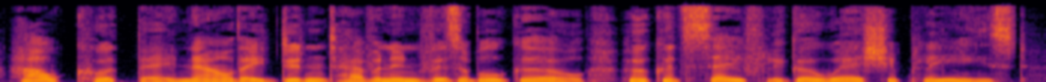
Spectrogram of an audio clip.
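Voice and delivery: plain reading voice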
